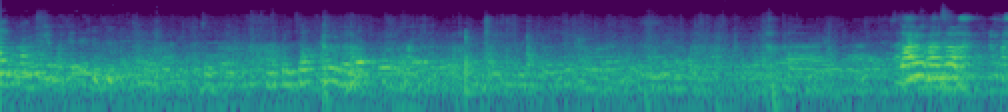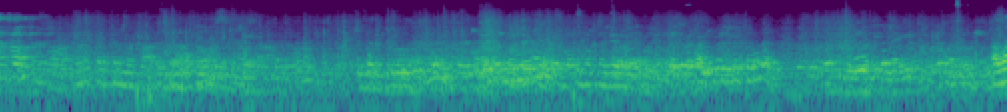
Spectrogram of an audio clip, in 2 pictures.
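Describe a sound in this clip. A man speaks through an online call, heard through a laptop's speaker.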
